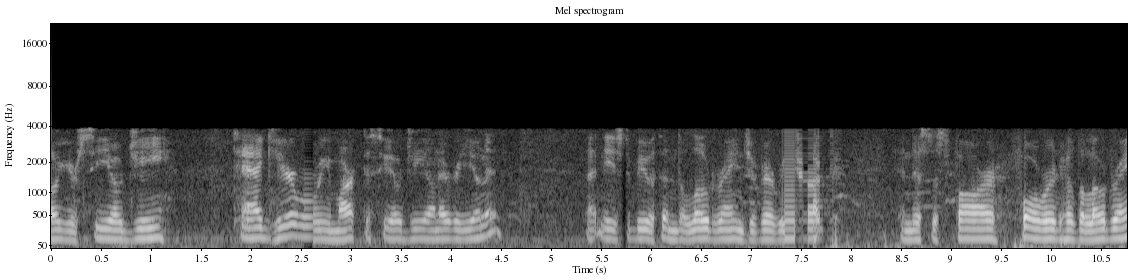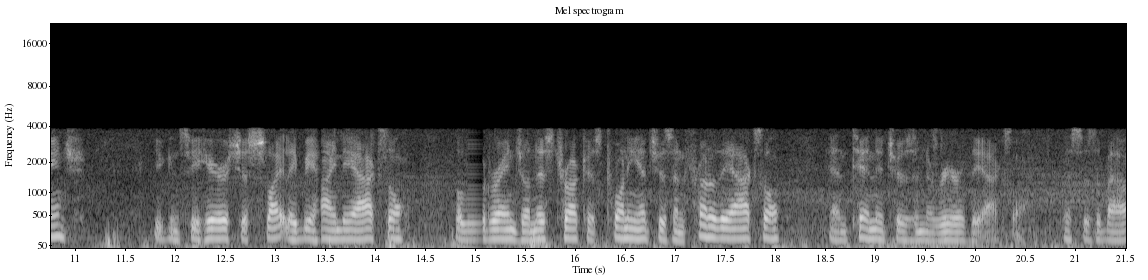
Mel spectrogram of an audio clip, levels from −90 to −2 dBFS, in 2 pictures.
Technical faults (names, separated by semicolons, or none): burst of packet loss; robotic sound from repeated short buffers; short concealed packet loss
